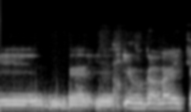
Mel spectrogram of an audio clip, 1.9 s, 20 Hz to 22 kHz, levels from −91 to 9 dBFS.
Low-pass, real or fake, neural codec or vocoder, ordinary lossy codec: 9.9 kHz; real; none; AAC, 64 kbps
